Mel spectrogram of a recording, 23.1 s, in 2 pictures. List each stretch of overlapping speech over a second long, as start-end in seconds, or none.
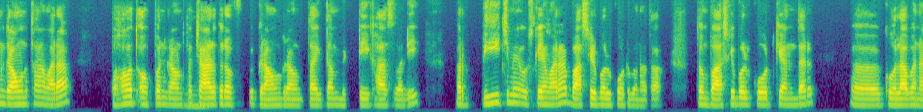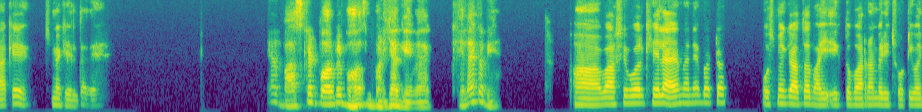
none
